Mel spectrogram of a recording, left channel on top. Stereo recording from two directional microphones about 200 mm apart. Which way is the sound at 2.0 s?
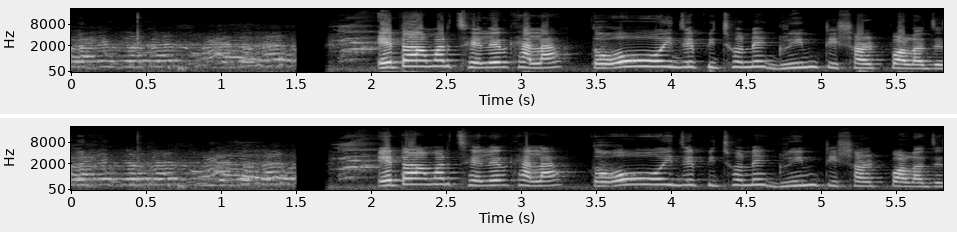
25° left (ahead or behind).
